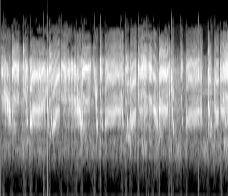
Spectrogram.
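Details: Swiftlet lure call, a dense continuous chorus of harsh chirping and twittering notes, overlapping and unbroken throughout with only brief gaps.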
